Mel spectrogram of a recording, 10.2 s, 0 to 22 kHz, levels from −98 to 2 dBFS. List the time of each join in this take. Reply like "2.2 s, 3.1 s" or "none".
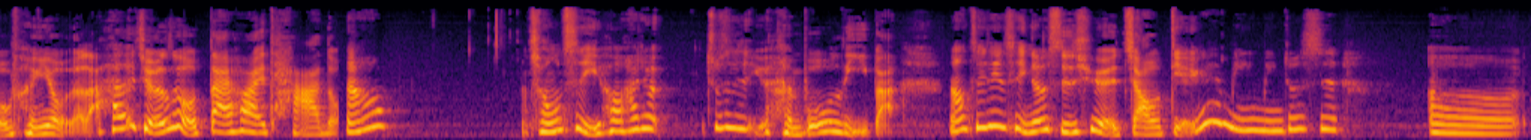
2.3 s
